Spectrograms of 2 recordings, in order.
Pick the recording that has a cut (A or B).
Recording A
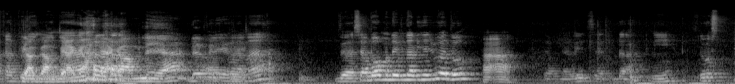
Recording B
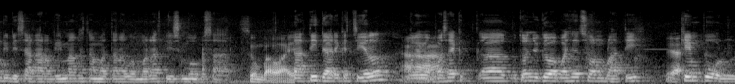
B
